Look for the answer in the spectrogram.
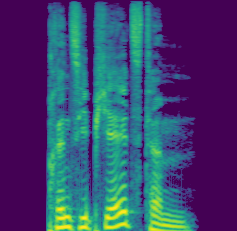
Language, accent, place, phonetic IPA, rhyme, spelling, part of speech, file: German, Germany, Berlin, [pʁɪnt͡siˈpi̯ɛlstəm], -ɛlstəm, prinzipiellstem, adjective, De-prinzipiellstem.ogg
- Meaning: strong dative masculine/neuter singular superlative degree of prinzipiell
